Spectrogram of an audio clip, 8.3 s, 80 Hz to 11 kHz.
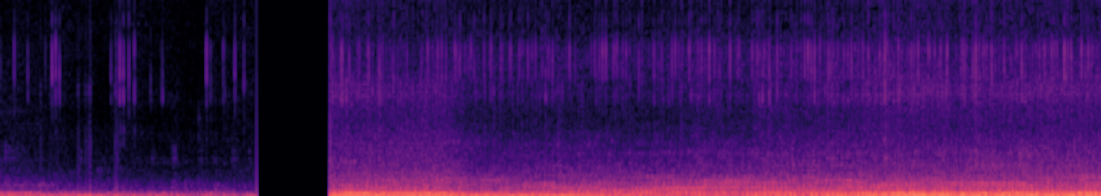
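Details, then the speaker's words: Car, apparently an old Crown Victoria, driving at around 30 mph after hitting road debris at about 50 mph on a highway. Deep raspy drone swelling under load, like a holed muffler; owner suspects an exhaust leak behind the wheels. "now my car sounds like I flickin put a muffler like a ricer I just did a terrible job it's white where it sounds like it's like is coming from down here right behind the wheels"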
